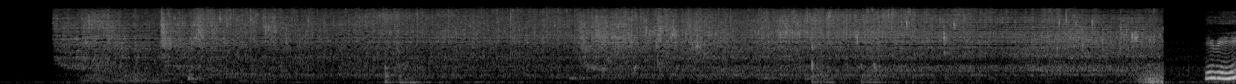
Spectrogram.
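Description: Curd fritters (perugu punugulu) dropped into hot oil in a kadai, a loud continuous bubbling sizzle that runs nearly unbroken before a brief pause and a clatter at the end.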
